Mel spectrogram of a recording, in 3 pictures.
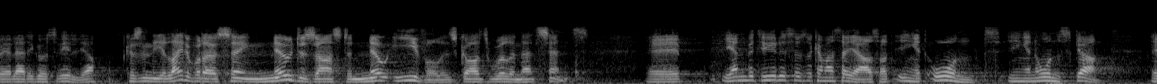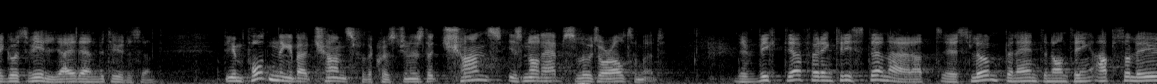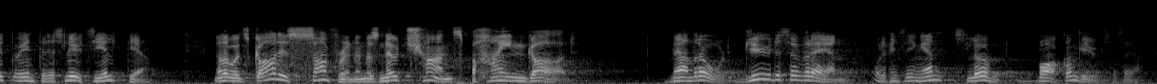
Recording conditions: large echoing room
